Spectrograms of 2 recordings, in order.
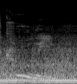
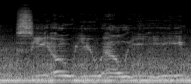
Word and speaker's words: Coulee: on the cap rock i don't know how to say the last part i think it's cooley c-o-u-l-e-e the cap rock coulee trail and it's a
